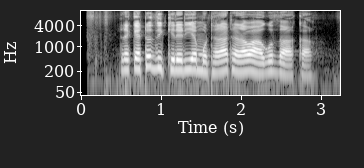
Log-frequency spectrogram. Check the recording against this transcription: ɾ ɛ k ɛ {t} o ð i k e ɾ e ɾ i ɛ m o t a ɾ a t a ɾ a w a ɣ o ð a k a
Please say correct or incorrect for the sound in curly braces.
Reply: correct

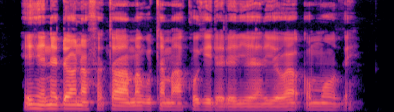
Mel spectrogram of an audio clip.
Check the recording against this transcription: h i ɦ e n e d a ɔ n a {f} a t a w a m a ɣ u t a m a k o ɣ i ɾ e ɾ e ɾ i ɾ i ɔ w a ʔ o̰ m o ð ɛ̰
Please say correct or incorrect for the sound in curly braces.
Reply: correct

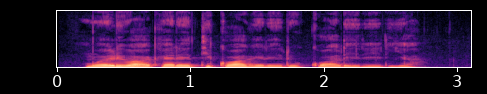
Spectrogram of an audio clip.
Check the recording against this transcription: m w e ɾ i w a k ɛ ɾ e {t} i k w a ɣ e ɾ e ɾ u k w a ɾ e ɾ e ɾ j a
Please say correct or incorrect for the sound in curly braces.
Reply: correct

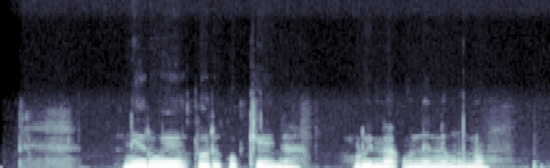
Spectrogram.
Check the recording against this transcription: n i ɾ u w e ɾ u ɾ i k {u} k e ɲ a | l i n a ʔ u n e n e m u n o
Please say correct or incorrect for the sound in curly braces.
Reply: correct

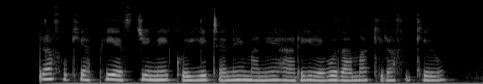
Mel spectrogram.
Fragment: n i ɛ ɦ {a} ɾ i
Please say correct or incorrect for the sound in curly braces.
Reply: correct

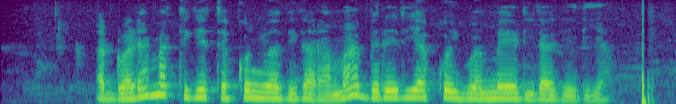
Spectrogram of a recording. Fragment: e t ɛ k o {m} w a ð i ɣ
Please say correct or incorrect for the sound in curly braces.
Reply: incorrect: ɲ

